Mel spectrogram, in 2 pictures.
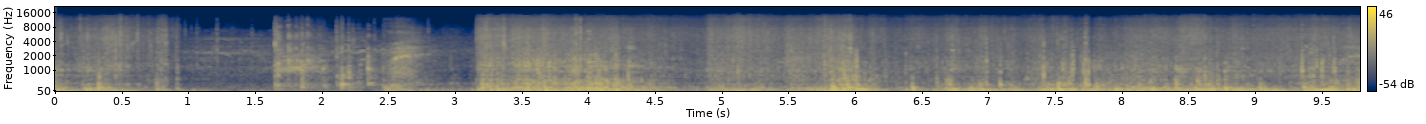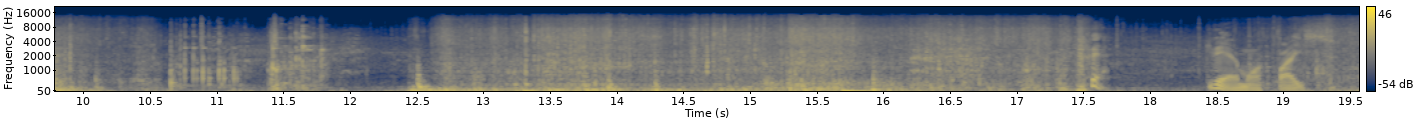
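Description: Plastic bottles clatter as they are tossed onto a pile of bottles and cans.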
